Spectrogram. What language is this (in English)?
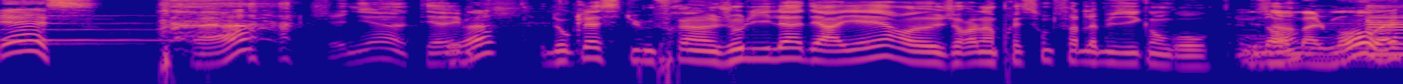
French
